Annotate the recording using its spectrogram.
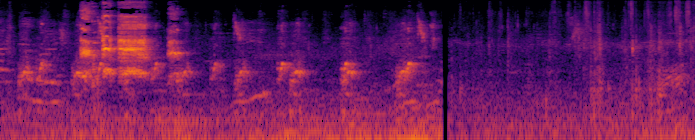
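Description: Chickens clucking in short repeated calls, with a loud rooster crow about a second in. The sound drops suddenly a little past halfway, leaving only fainter noise.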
